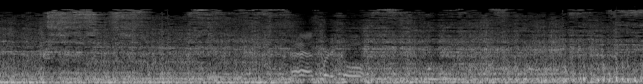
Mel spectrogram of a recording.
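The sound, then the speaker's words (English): An Amtrak passenger train on the eastern track rushes past about 12 feet from a man running beside it in the morning, a loud, steady roar of rolling wheels and rail noise with a brief squeal, while the man briefly speaks over it. “So the train is on the eastern track, so that makes me about 12 feet from this train that's coming up behind me.”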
